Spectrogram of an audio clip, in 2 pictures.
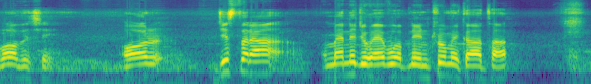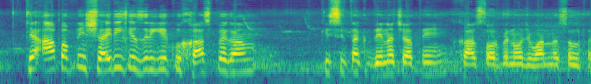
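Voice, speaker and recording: Noticeable background noise runs through the clip. A man with a high pitch speaks with lively intonation. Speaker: interviewer. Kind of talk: interview. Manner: animated.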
